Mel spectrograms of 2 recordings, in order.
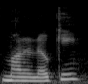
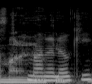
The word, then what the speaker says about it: Mononoke: And now, supposedly, that no-cuts policy was really thrown into sharp relief when Miramax suggested editing Princess Mononoke, I think is how it's pronounced. Yeah, Mononoke.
